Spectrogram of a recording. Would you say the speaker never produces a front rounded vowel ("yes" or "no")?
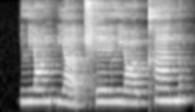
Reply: yes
